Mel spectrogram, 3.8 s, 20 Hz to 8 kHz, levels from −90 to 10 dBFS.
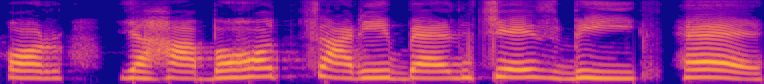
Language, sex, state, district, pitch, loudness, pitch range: Hindi, male, Madhya Pradesh, Dhar, 255 Hz, -13 LUFS, 240-270 Hz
